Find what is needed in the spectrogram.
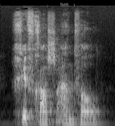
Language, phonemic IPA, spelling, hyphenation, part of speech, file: Dutch, /ˈɣɪf.xɑsˌaːn.vɑl/, gifgasaanval, gif‧gas‧aan‧val, noun, Nl-gifgasaanval.ogg
- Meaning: a poison gas attack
